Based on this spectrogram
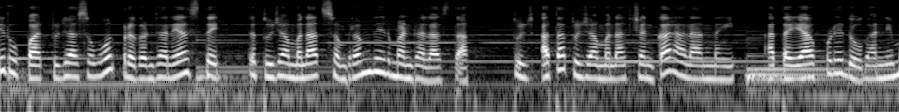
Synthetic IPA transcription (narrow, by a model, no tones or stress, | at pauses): iɾupat̪ːud͡ʑʱjaəsəmod̪pɾəɡəʈd͡zʱalẽəst̪e | t̪əɾt̪ud͡ʑʱjamənat̪səmbɾəmniɾmaɳd͡zʱalaəst̪a | t̪uat̪at̪ud͡ʑʱjamənat̪ɕənkaɾaɽ̃aɾnaɦiat̪ajapuɽed̪oɡʱãnːiːm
